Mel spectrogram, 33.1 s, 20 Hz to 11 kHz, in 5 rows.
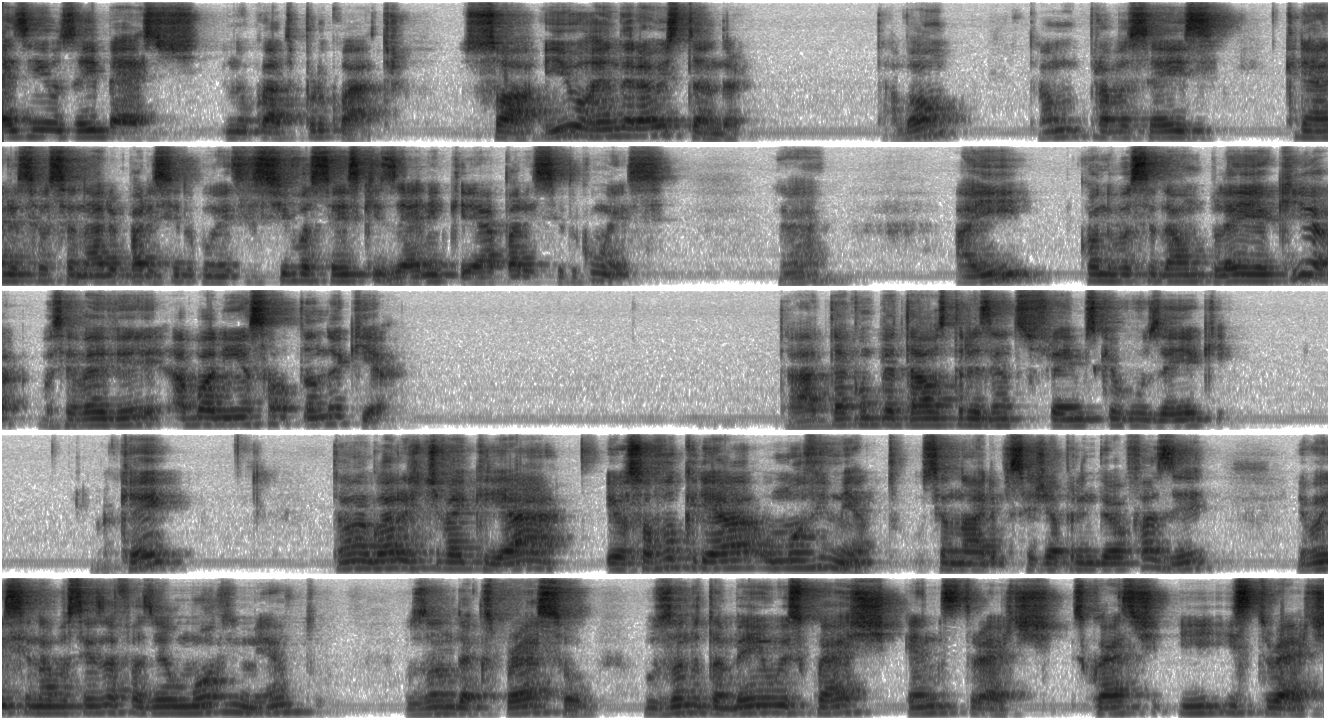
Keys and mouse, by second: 4.5-11.7 drag.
